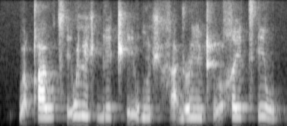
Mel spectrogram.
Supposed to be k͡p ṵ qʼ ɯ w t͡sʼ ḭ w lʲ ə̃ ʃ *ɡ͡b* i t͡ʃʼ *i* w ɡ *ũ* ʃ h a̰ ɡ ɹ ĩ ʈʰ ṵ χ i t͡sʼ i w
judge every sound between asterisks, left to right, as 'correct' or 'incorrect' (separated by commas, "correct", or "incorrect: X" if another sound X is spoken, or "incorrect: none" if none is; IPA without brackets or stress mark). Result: correct, incorrect: ḭ, correct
